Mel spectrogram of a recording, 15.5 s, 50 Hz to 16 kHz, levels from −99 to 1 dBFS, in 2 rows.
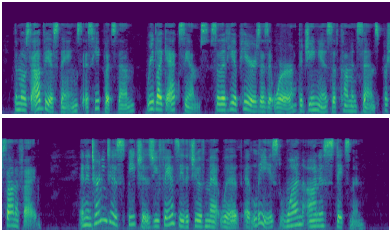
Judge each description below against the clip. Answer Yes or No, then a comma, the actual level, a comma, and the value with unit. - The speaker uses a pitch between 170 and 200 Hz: Yes, high, 190 Hz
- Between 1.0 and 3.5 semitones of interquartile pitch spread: No, average, 5.2 semitones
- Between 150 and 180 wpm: Yes, average, 165 wpm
